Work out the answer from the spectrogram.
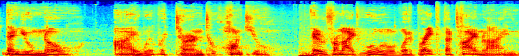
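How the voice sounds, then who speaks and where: An actor playing a haughty, menacing fighter in a video game, with a solemn, threatening delivery. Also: male voice, lowish voice, big pitch swings, unhurried, gravelly, fairly bright tone, a little hiss or hum, full character voice. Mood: grim warning. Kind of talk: video game character dialogue.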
